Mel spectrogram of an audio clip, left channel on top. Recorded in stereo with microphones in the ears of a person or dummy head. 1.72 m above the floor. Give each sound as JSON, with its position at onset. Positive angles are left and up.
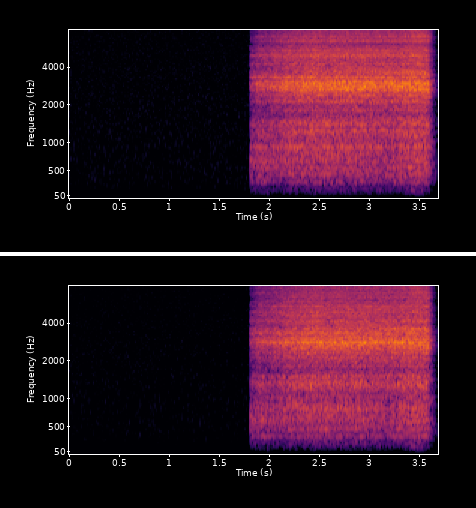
{"t": 1.8, "sound": "a hiss", "side_deg": -30, "distance_m": 1.5}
